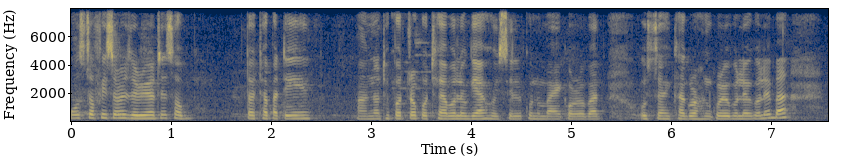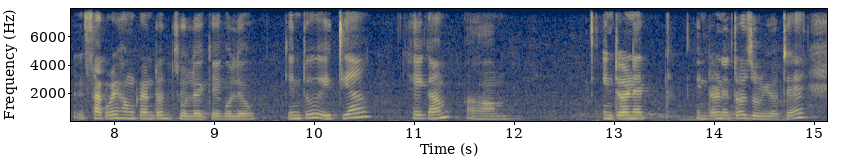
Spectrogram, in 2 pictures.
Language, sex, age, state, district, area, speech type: Assamese, female, 18-30, Assam, Nalbari, rural, spontaneous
